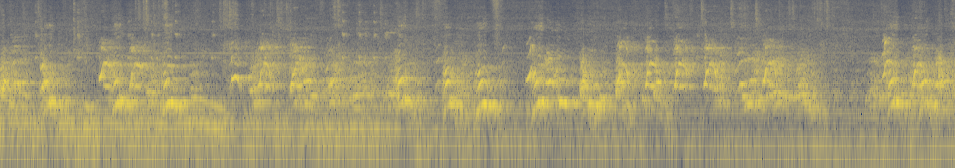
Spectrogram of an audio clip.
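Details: Several Boston Terriers barking at a kennel in Jamundí, Cali, Colombia; short, sharp, high-pitched yaps pile up in quick overlapping volleys, with a few short lulls between bursts.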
